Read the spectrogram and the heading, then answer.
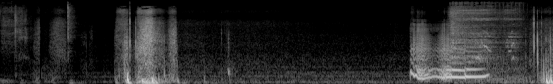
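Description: A short, high-pitched fart with a wavering, squeaky tone lasts under a second, preceded earlier by a brief burst of noise. No one speaks.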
